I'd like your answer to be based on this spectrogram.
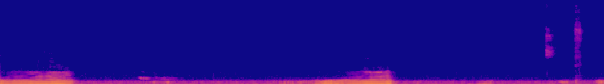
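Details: Very old female cat in very deep sleep, snoring loudly enough to sometimes wake herself: two drawn-out, tonal, groaning snores several seconds apart with quiet breathing between.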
